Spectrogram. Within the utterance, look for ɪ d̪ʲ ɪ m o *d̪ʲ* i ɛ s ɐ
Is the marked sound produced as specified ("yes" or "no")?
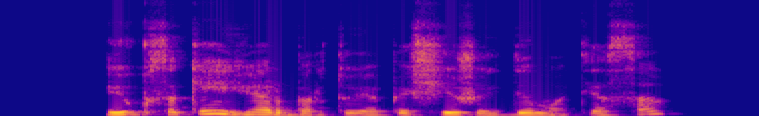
no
